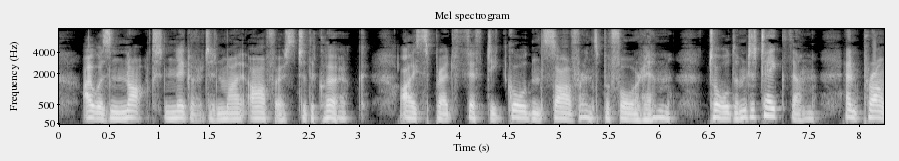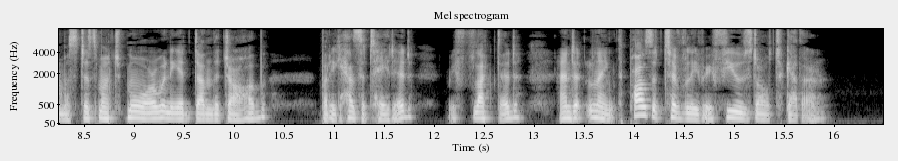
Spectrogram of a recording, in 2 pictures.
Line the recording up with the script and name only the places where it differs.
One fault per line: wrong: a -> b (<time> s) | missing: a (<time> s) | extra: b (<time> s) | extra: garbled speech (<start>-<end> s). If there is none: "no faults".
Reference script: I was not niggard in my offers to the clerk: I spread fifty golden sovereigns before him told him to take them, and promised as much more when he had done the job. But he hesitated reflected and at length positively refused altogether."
no faults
